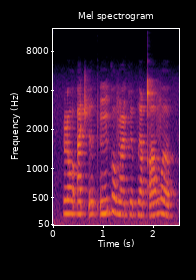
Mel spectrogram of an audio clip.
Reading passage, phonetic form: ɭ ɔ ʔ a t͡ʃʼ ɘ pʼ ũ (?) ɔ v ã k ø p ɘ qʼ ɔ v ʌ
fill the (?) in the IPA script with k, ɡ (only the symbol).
k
